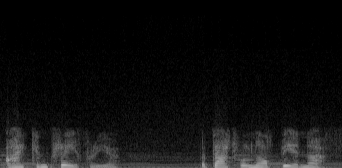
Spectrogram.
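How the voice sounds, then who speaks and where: A woman's voice: a little high, animated, moderate pace, muffled recording, natural voice. A woman playing a solemn, devout young Irish nun in a 1970s radio drama, speaking in a grave, prayerful way. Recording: band-limited 1970s radio broadcast with music.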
